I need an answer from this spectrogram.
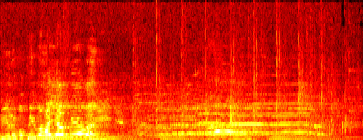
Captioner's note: applause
